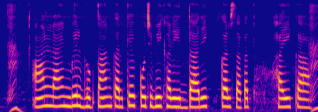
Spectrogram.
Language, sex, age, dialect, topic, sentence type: Bhojpuri, female, 18-24, Western, banking, question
